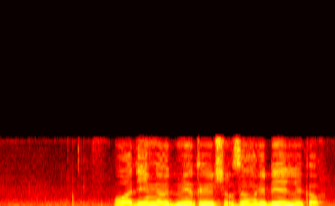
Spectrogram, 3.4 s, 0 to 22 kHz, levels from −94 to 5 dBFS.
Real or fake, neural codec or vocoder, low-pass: fake; codec, 44.1 kHz, 3.4 kbps, Pupu-Codec; 7.2 kHz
